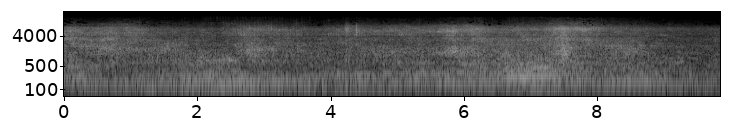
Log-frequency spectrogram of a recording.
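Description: A steady engine drone with a low hum, swelling a few times and loudest about seven and a half seconds in, then fading.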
